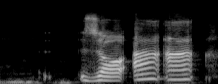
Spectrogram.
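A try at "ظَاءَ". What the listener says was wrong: Zo-a-a. Kurang sedap tuh ainnya.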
